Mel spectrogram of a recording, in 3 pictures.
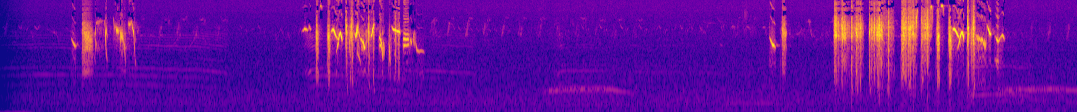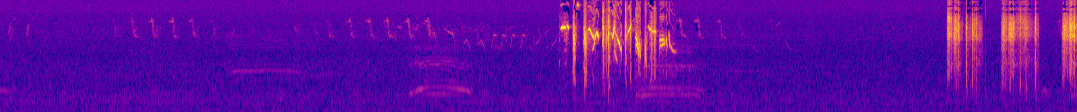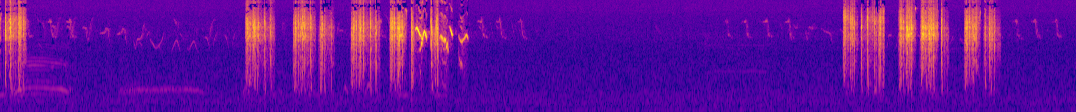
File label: Wheatear singing, with Sheep, Cuckoo & Willow Warbler in background; Bird; Cuckoos; BBC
